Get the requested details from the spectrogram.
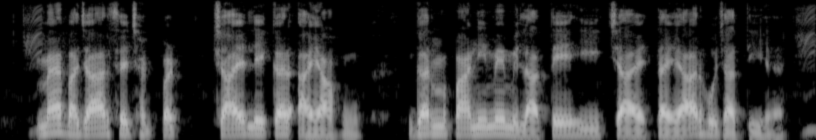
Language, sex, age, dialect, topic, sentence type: Hindi, male, 18-24, Kanauji Braj Bhasha, agriculture, statement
